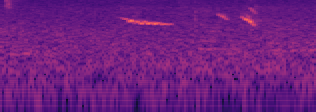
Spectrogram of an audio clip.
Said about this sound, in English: That smaller bird call there is house sparrow. I'll walk towards them. That's a male house sparrow calling.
